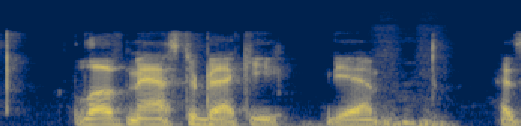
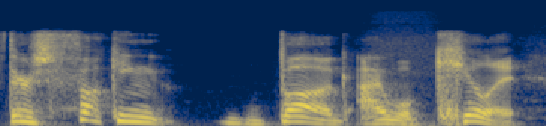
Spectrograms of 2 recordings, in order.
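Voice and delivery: startled by bug; 7 semitones higher than usual. Real, not acted. Spots a bug mid-story.

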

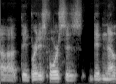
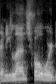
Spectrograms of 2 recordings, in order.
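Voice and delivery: usual speaking voice

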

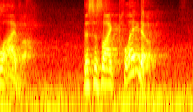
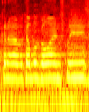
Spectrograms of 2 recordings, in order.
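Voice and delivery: higher, meek beggar pleading please; a timid, pitched-up beggar asking softly; 6 semitones higher, 4 dB quieter than usual. Retold or imitated. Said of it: "I don't know if he talked like that".

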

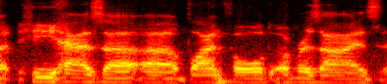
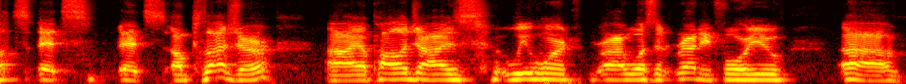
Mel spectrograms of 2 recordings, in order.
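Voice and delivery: higher, fumbling and apologetic; flustered old man; 6 semitones higher than usual. Acted. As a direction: stumble over the words, flustered. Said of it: "he's kinda gonna get flustered".

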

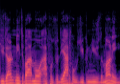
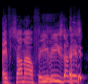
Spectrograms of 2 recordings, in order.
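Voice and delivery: high, slow laughing disbelief; laughing exasperation; 8 semitones higher than usual. Real, not acted. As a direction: fake outrage through laughter.

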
